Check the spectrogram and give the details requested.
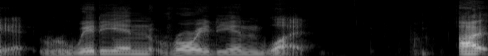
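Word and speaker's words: Rhuidean: ruidan ridian what I so the show my impression is that the show is gonna say it ruidan okay that's fine that's which we'll see how much that pronunciation holds across cultural groups and timelines and all those sorts of things but Rosman Pike said ruidan in our interview so that is what I'm going with um I now feel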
